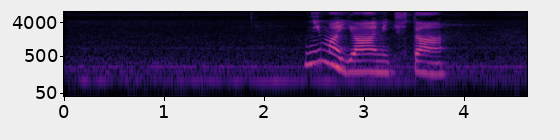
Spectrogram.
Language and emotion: Russian, sad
